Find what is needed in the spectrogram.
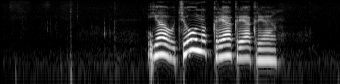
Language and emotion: Russian, sad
